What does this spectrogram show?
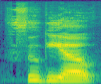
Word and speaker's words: fugio: easy mistake to make like fugio that's another one that has a long first vowel it goes fugio fuguere with a long u and the only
